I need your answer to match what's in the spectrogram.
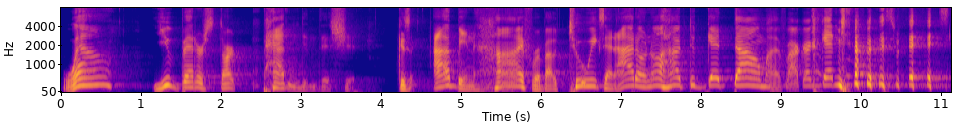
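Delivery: imitating a wild caller with a laugh; mock frantic rant. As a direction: plead and curse like a friend stuck being high. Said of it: "he was angry".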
